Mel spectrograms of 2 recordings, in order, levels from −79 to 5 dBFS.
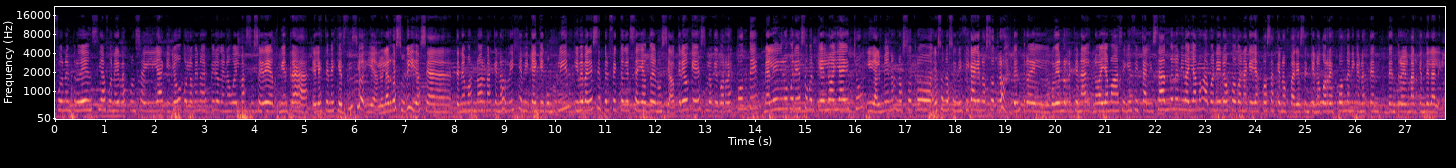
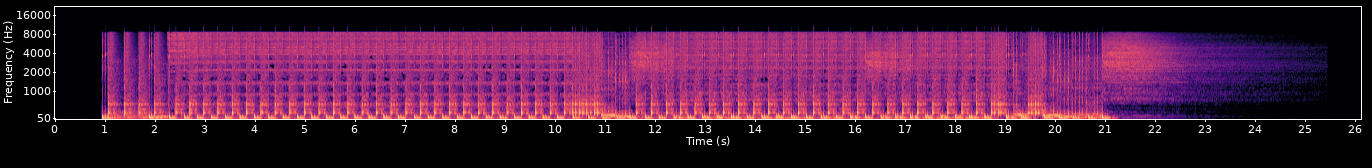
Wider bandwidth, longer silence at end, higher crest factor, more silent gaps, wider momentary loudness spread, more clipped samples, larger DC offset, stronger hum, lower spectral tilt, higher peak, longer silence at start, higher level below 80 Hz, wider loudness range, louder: first, 16.5 kHz vs 9.6 kHz; second, 0 s vs 3.45 s; about the same, 18 dB vs 14 dB; neither; first, 7 LU vs 3 LU; second, under 0.1% vs 0.3%; neither; neither; about the same, -4.5 dB/octave vs -4.5 dB/octave; about the same, 0 dBFS vs 0 dBFS; second, 0 s vs 0.95 s; second, -34 dBFS vs -18 dBFS; about the same, 2 LU vs 4 LU; second, -18 LUFS vs -13 LUFS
